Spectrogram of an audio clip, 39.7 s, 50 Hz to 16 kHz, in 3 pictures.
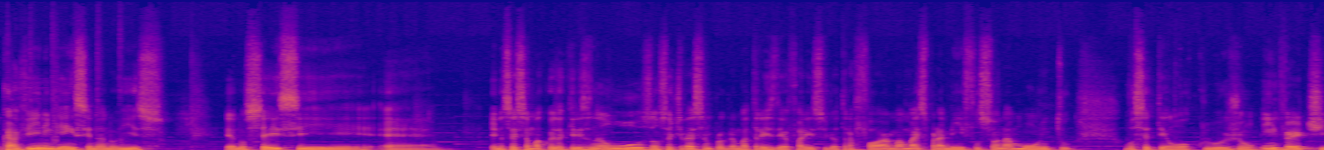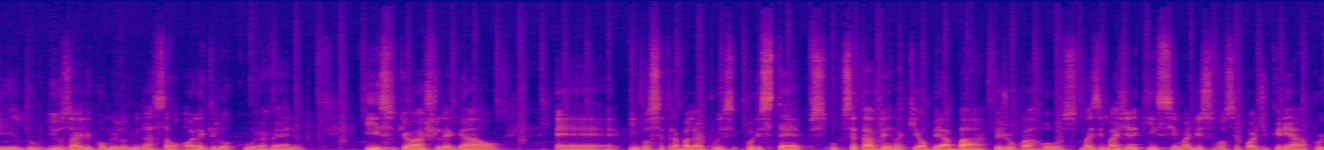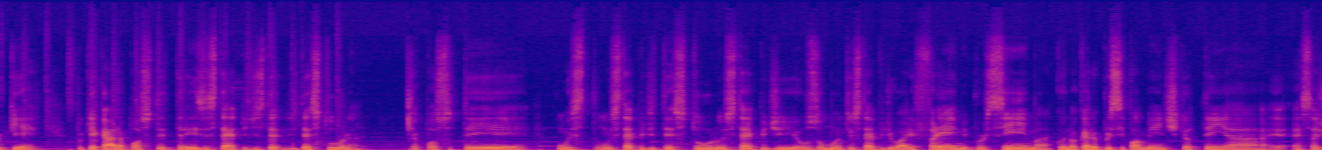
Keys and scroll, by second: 2.8 F18.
